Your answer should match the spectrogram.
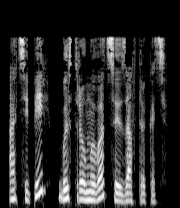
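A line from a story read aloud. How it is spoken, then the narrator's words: Mock-stern command. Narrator (Russian): приказала нарочито строго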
